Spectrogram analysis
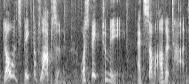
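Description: A man voicing a haughty, easily offended genteel lady in a shrill falsetto, in a read-aloud story. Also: huge pitch swings, normal speed, gravelly, fairly bright tone, a little hiss or hum, full character voice. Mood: indignant.

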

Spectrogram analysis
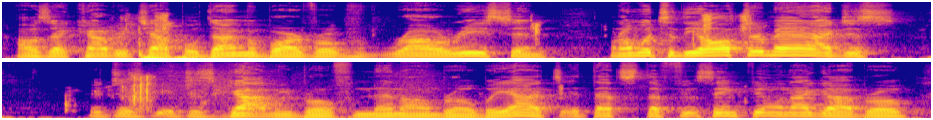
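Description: A man's voice: fairly high pitch, darkish tone. A man hosting a casual podcast chat in a laid-back, slangy way. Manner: laid-back, slangy, calls listeners bro. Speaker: podcast host.

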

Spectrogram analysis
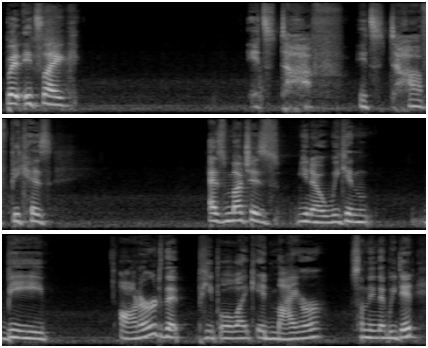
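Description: A woman's voice: medium pitch, a little slow, long pauses, fairly bright tone. Young woman chatting in a loose, rambling way. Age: young adult. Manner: rambling, heavy use of "like". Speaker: interview guest, video creator. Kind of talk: casual chat.

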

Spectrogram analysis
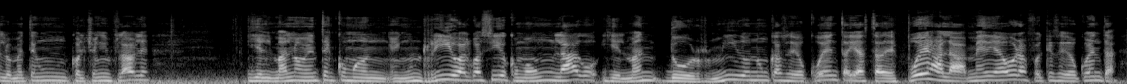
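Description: A man shares his thoughts in a relaxed vlog. His voice sits slightly high, and he circles back and restarts as he thinks aloud. Faint vehicle noise hums in the background. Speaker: vlogger. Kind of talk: casual reflective monologue.

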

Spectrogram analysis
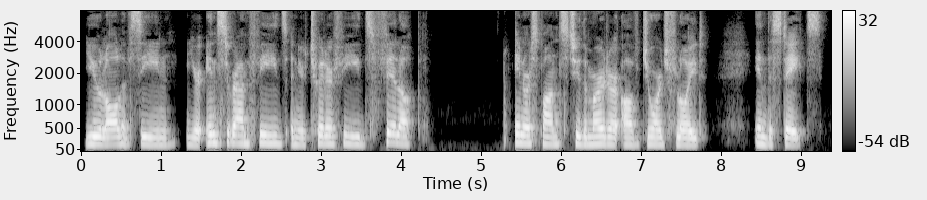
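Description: Low-voiced Irish woman hosting. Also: little pitch movement, slow pace. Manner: gentle, reassuring questioning. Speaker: podcast host. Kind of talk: conversational interview.

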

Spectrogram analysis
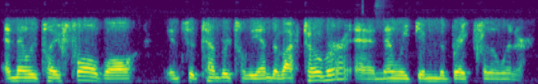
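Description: Casting: male radio call-in caller, casual talk, mid-pitched, thin phone-line sound. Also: fairly quick, no echo. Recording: tinny, dry phone line.

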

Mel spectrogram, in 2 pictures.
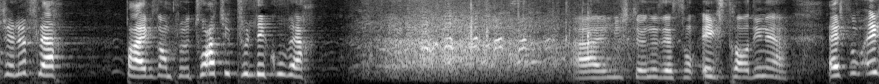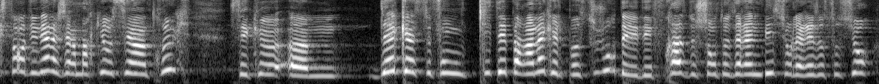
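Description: A woman's voice: very high voice, fast talker, a bit bright, a little hiss or hum. A woman doing stand-up comedy on a large stage, brash and teasing the audience. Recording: live show with music and crowd. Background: music and audience laughter.

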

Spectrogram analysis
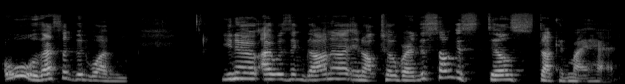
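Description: A woman from Nigeria, a guest on an interview show, telling her story in a relaxed, chatty way. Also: fairly high pitch, normal speed. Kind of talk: casual interview conversation.

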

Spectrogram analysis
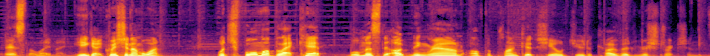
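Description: A man's voice: on the high side, animated, normal speed, dry recording, soft background music. A man with a New Zealand accent hosting a casual phone-in radio quiz, matey and fond of repeating his phrases.

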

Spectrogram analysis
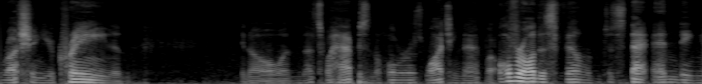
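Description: A man's voice: lowish voice, dry recording. Rambling American man reviewing a film. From United States. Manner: rambling, loose, with many restarts and fillers. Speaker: movie reviewer. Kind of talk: casual spoken film review.

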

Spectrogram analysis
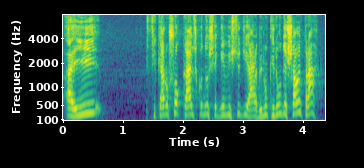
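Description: Brazilian man, podcast guest, high quick voice, lively profane storytelling. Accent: Brazilian Portuguese. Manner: animated, swearing, laughing storyteller. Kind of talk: casual storytelling chat.

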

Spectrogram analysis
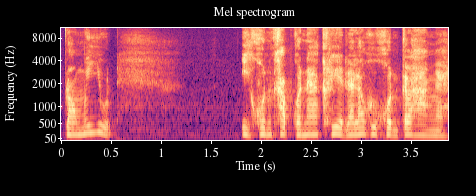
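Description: A woman in her thirties who hosts a podcast and is talking about her own life as a mother. Her voice sits low with a husky edge. She speaks candidly, uses blunt slang, and drops into quick impressions of the people in her story. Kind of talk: casual storytelling chat.

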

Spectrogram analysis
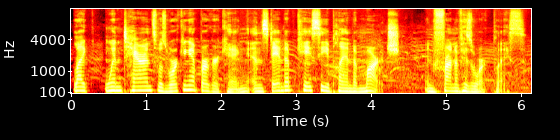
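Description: A man narrating a documentary podcast in a measured, scripted storytelling voice. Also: fairly high pitch, a bit bright.

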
